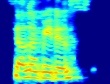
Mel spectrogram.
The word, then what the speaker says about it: Tselebidis: It's Tselebidis. – Tselebidis. – I know. Everyone gets it wrong. – Yeah, there's a T and an S. It's a silent T.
